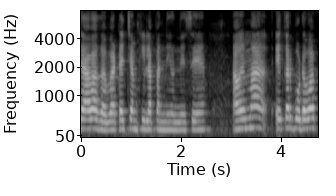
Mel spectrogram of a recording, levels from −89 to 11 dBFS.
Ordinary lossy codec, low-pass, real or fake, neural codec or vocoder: none; none; real; none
